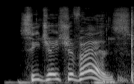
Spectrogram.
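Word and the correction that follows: JC Chasez: Wrong. JC Shazay.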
